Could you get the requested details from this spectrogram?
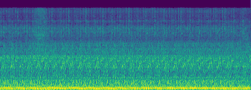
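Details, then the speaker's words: Greg's diesel truck with an EGR cooler, cold start with nearly all sensors unplugged (cam, crank, VGT, IPR connected): low, even clatter at one steady speed, no hunting or surging. It jumped only when first fired up; normal idle. "yeah I mean it's just completely smooth right now all good everything's good not jumping at all"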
